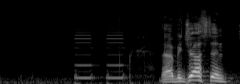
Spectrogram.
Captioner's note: buzzer beeps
